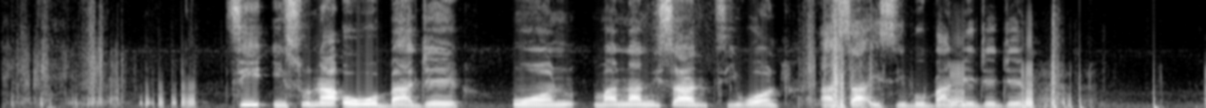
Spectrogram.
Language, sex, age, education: Yoruba, male, 15-29, tertiary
